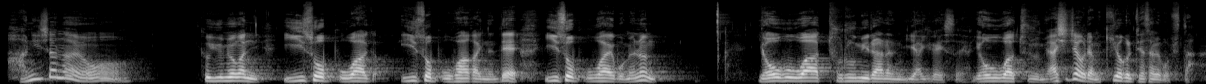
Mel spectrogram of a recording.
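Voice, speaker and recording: A middle-aged male pastor preaching a sermon emphatically, swinging between loud exclamations and hushed remarks. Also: fairly high pitch, normal speed, gravelly. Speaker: senior pastor.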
